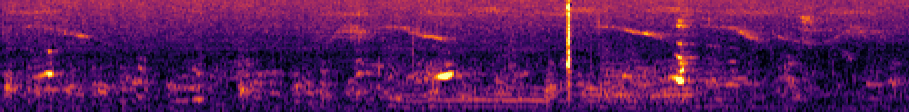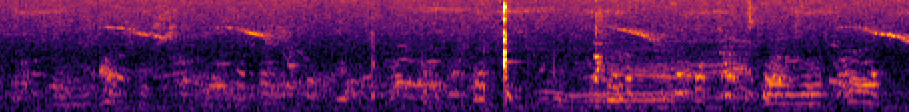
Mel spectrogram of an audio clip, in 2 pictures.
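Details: A backyard hen with chicks in the morning: thin, descending peeps repeat throughout over soft low clucking, broken by a few sharp clicks and taps.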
